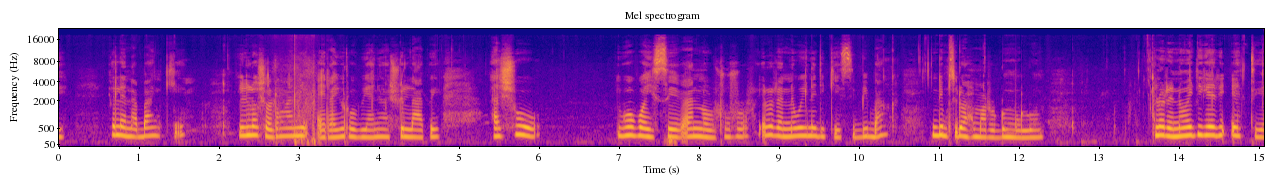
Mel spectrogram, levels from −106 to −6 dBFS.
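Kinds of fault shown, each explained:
No technical faults detected.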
